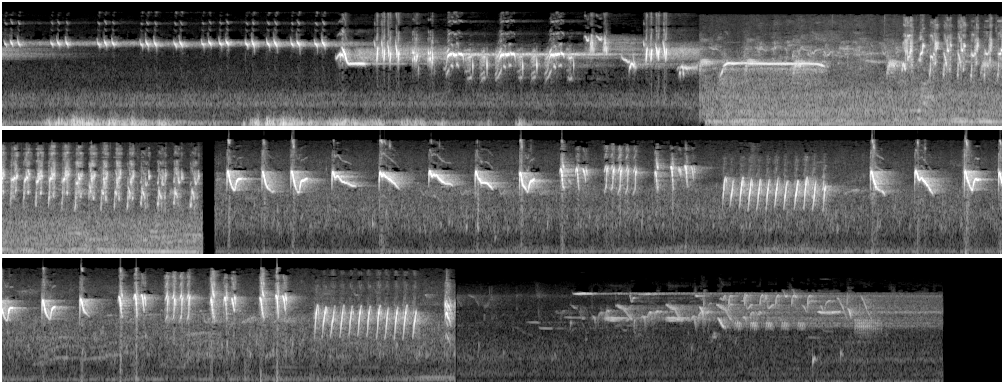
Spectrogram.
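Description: Birds calling and singing, several different kinds in turn with abrupt changes between them. There are high trills, rapid runs of sharp repeated chirps, and a fainter twittering near the end.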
